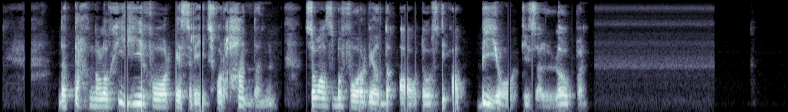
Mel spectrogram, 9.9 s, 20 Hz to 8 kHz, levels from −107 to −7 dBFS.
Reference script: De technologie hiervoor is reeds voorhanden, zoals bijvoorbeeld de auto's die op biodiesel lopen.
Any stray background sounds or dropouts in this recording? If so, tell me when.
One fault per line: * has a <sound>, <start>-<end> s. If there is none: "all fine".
all fine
